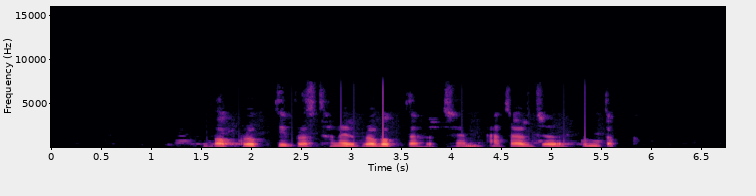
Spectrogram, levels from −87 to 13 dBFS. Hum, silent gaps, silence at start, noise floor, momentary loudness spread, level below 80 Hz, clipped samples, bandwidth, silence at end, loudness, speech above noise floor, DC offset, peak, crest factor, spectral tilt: none; none; 1.5 s; -89 dBFS; 16 LU; -54 dBFS; under 0.1%; 7.2 kHz; 1.15 s; -21 LUFS; 68 dB; under 0.1%; -2 dBFS; 22 dB; -8.5 dB/octave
